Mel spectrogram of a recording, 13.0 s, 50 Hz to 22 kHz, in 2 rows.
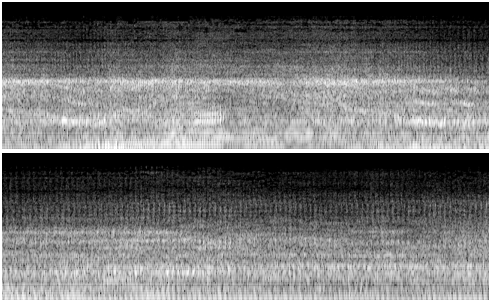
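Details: Super Cub 50 FI (AA04-3202) parts bike, recall work done, start-up check: after a quick rev rising and falling, the small single settles into a steady, even idle with no knocking or rattling; normal idle, no abnormal engine noise.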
